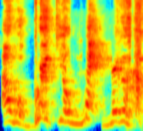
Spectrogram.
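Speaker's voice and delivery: fiery, impassioned preaching cadence. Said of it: "sounded like [name] was preaching".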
